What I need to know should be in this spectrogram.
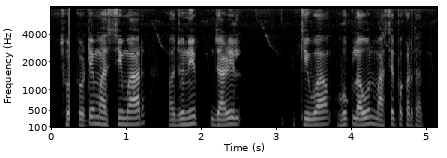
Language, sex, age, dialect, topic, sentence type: Marathi, male, 25-30, Northern Konkan, agriculture, statement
